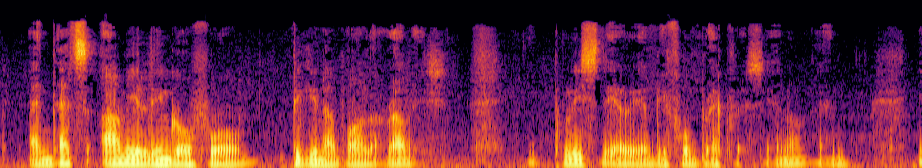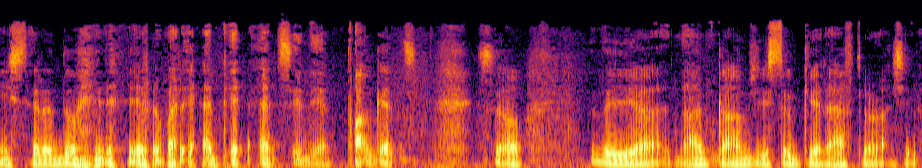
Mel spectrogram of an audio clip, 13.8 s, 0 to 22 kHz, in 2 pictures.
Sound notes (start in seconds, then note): 7.5 laughs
